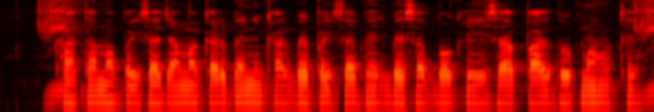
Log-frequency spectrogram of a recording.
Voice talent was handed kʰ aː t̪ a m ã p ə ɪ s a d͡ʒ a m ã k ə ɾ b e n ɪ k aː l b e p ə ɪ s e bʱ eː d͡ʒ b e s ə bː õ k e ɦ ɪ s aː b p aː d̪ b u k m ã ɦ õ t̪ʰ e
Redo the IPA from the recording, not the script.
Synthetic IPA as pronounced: kʰ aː t̪ a m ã p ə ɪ s a d͡ʒ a m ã k ə ɾ b e n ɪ k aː l b e p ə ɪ s a bʱ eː d͡ʒ b e s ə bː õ k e ɦ ɪ s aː b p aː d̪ b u k m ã ɦ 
